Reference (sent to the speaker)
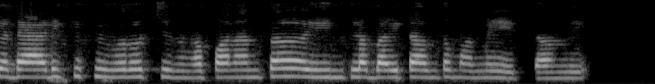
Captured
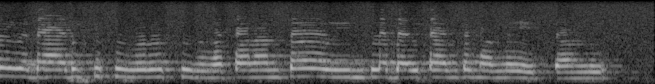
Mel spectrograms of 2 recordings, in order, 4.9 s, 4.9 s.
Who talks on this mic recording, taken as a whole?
echo only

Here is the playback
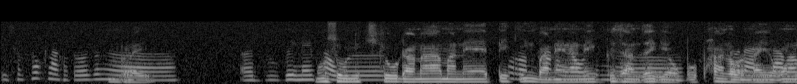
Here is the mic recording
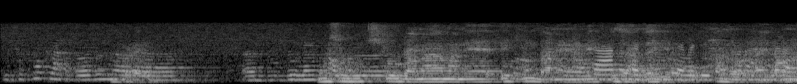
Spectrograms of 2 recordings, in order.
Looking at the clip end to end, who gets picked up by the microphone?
both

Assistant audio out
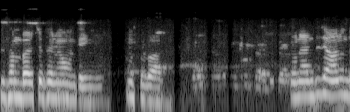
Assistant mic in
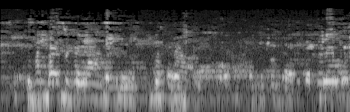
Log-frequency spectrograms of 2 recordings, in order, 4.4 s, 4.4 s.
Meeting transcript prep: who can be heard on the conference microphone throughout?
echo only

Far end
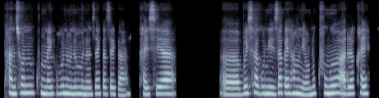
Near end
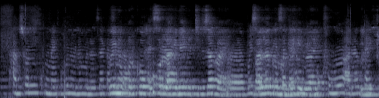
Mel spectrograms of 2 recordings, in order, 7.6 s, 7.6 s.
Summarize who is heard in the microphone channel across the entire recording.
both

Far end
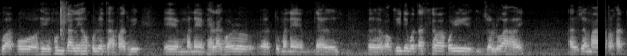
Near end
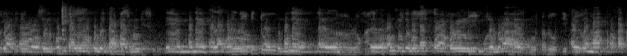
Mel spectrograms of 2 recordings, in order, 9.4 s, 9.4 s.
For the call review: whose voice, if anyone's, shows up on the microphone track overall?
both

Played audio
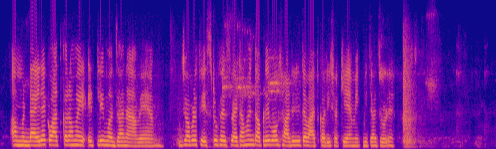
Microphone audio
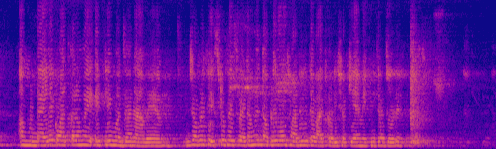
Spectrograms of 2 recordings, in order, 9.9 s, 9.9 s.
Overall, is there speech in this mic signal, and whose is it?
echo only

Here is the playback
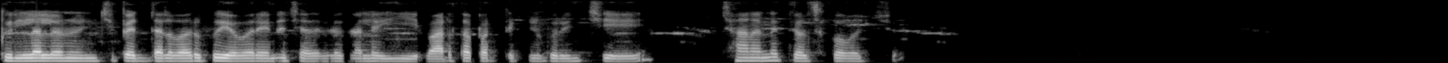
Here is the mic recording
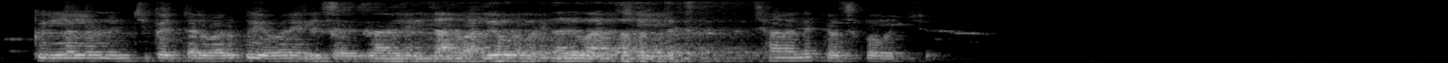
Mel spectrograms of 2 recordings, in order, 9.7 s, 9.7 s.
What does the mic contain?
both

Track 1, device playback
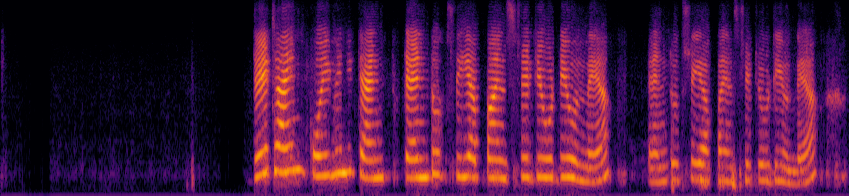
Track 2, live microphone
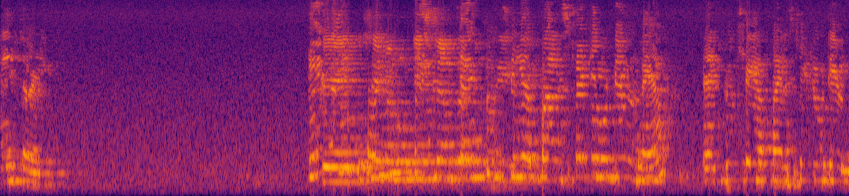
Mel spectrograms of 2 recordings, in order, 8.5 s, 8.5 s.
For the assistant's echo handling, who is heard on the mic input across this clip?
both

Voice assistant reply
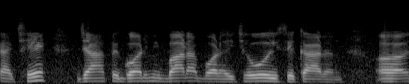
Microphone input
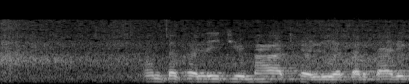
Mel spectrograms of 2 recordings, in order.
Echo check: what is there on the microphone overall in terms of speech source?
user only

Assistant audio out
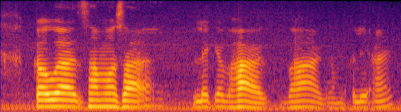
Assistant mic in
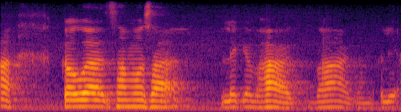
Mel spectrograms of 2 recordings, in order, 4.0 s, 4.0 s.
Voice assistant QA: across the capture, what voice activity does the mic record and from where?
echo only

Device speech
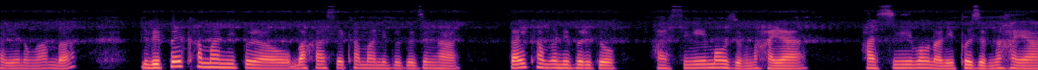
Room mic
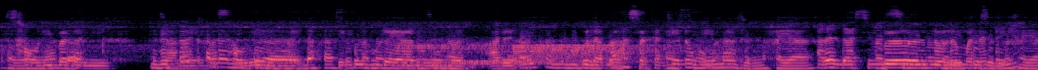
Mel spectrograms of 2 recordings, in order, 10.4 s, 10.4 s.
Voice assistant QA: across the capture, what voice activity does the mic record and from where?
both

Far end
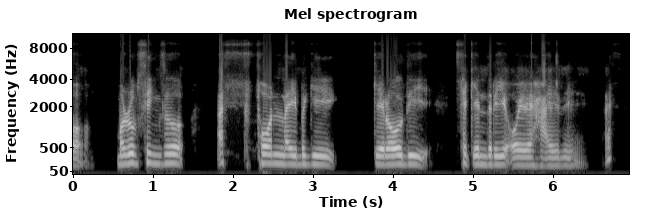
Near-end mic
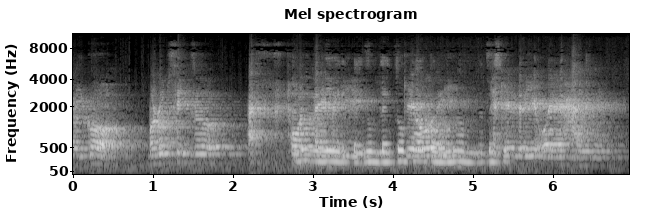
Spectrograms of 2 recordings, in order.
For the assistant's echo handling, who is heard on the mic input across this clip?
both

